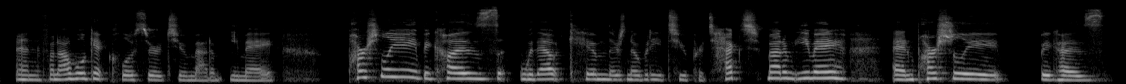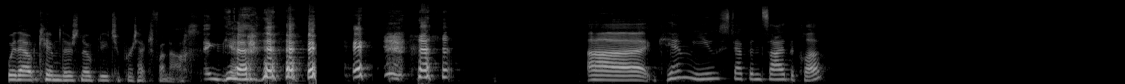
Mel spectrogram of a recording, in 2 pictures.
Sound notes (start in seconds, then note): 14.8 laughs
